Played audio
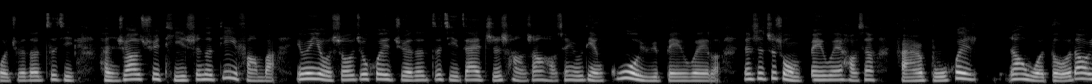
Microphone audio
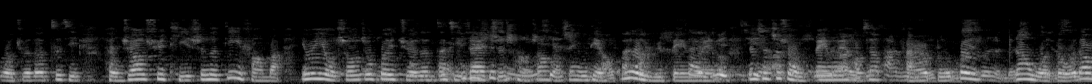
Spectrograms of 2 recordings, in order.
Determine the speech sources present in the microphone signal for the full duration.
both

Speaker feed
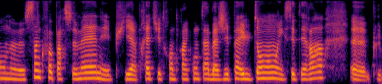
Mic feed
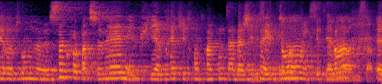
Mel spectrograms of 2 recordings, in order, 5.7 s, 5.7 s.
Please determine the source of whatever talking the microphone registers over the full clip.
both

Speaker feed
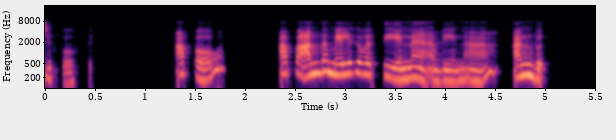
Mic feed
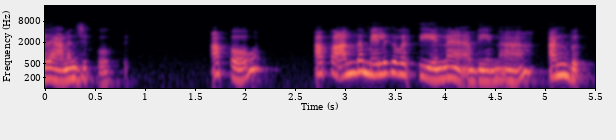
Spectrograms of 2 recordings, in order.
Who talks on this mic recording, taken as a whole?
echo only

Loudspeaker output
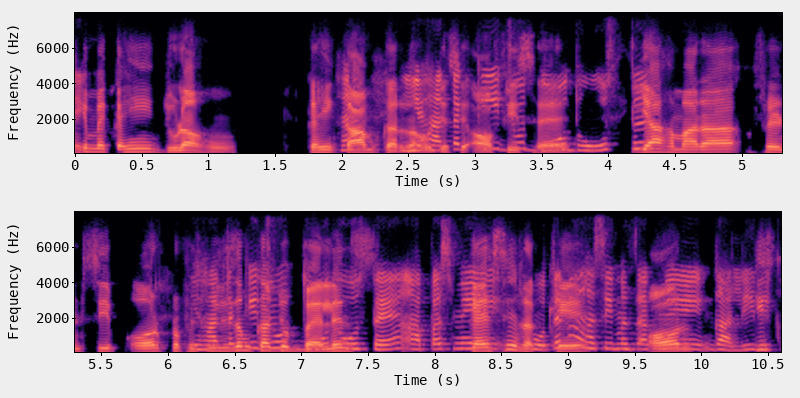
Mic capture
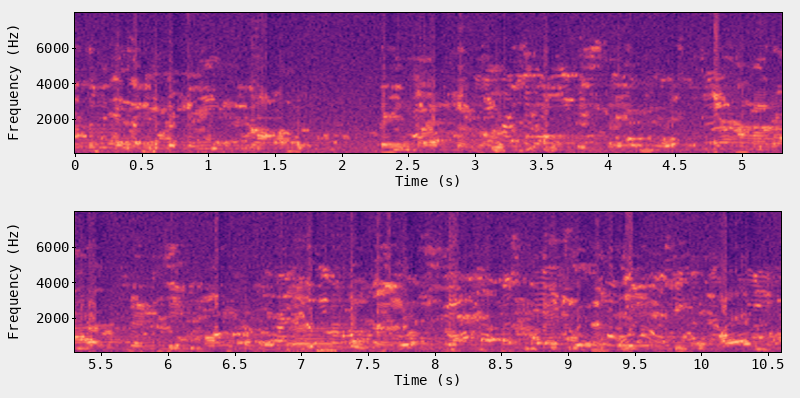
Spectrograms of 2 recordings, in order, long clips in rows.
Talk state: both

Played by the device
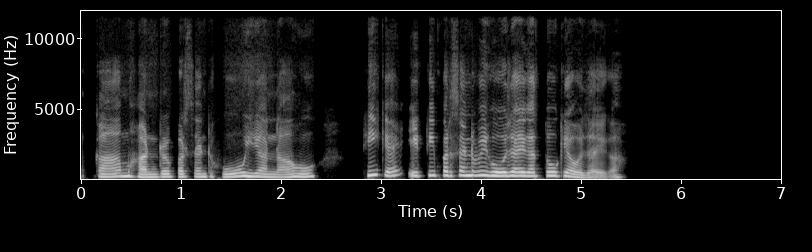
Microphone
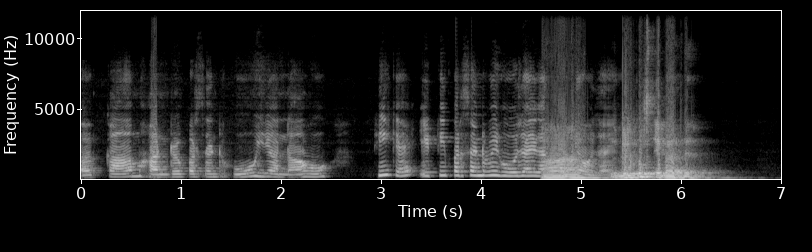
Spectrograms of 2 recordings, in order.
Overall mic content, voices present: both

